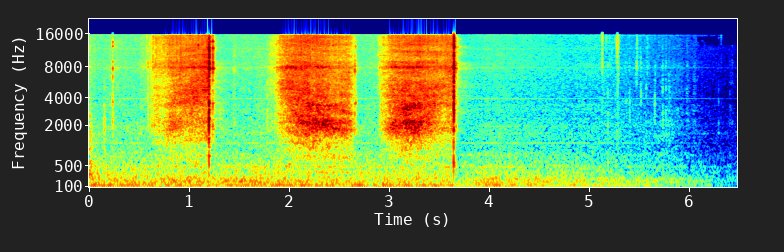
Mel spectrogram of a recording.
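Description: Small zip ties being threaded into the slots of a printer's X carriage. Their toothed straps rasp in three short strokes about a second apart, with a sharp click after the first and the last. The sound fades out near the end.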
